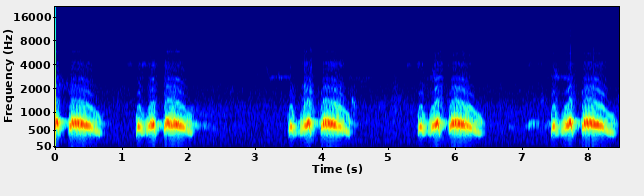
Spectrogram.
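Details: Spotted dove song in the 'liu tan' style, delivered 'khan yon' in a wild voice. Five phrases, each of two or three quick soft hoots and a long falling croo, come at irregular gaps of one to two seconds.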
